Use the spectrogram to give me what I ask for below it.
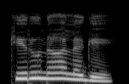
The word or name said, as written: ಕೂರ್ನಾಲಗೆ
